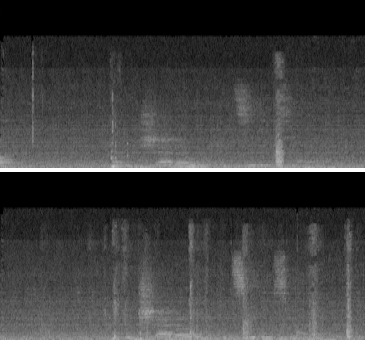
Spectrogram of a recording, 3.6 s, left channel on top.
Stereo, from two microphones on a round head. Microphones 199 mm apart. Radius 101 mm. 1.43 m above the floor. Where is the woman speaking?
85° right, 5 m.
